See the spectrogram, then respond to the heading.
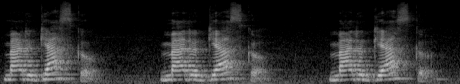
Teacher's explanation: you have to stress on the third one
